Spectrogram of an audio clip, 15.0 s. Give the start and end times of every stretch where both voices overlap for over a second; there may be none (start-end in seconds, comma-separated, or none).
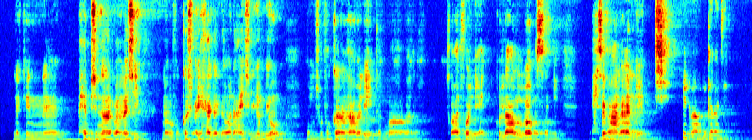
none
